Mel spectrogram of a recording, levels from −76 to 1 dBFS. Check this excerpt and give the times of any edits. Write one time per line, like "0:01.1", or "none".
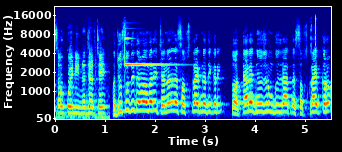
0:01.2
